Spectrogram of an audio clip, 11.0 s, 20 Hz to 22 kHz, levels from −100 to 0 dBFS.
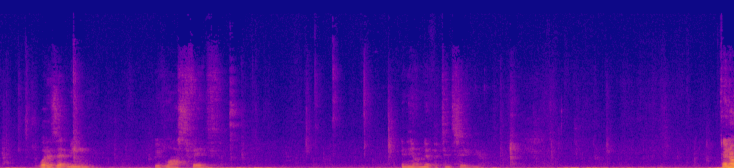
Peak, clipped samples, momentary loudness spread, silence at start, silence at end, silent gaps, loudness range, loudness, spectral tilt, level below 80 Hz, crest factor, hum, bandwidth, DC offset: -10 dBFS; under 0.1%; 21 LU; 0 s; 0 s; none; 11 LU; -43 LUFS; -6.5 dB/octave; -42 dBFS; 26 dB; none; 13 kHz; under 0.1%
